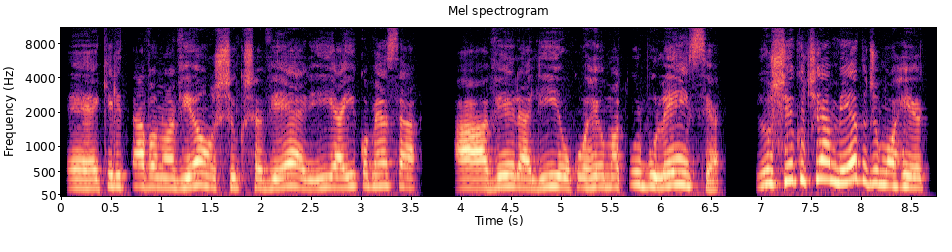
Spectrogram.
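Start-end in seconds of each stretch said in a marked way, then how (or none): none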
